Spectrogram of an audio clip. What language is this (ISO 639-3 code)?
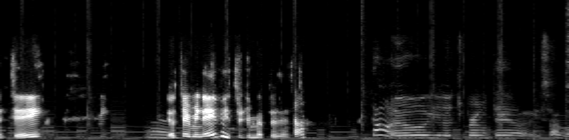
por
